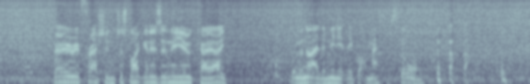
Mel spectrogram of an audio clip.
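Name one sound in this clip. A man talks up close with animation.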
